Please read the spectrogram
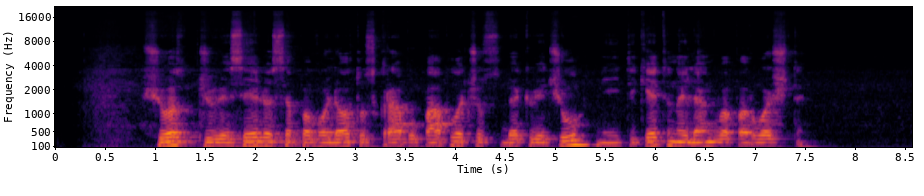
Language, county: Lithuanian, Vilnius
